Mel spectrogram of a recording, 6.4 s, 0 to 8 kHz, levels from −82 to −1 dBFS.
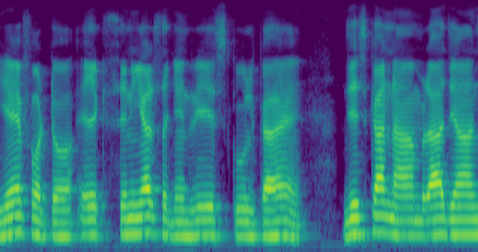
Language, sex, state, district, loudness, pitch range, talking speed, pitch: Hindi, male, Bihar, West Champaran, -17 LUFS, 125-140 Hz, 105 wpm, 135 Hz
